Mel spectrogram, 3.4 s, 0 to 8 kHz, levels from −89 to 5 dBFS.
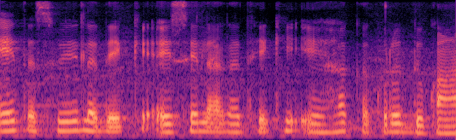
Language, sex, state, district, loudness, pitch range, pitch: Chhattisgarhi, female, Chhattisgarh, Raigarh, -17 LUFS, 170-200 Hz, 180 Hz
